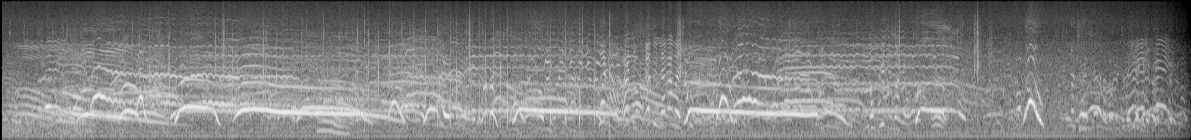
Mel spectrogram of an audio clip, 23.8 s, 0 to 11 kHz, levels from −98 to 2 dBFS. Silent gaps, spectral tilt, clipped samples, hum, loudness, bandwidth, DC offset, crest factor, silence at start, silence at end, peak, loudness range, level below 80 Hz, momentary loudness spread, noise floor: none; -4 dB/octave; under 0.1%; none; -12 LUFS; 11 kHz; under 0.1%; 12 dB; 0.05 s; 0.3 s; 0 dBFS; 8 LU; -52 dBFS; 14 LU; -33 dBFS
